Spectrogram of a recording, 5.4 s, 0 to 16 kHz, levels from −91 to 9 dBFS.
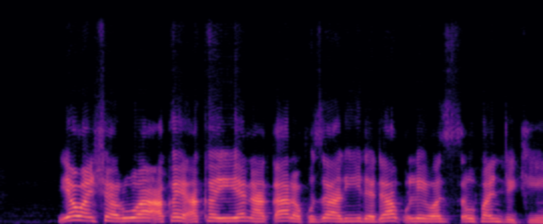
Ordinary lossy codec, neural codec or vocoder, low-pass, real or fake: none; codec, 44.1 kHz, 7.8 kbps, DAC; 14.4 kHz; fake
